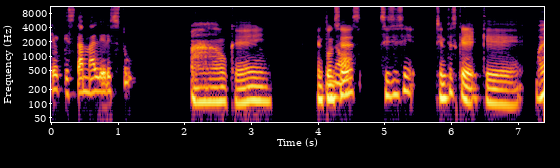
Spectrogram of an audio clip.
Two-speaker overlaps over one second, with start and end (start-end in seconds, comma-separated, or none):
none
